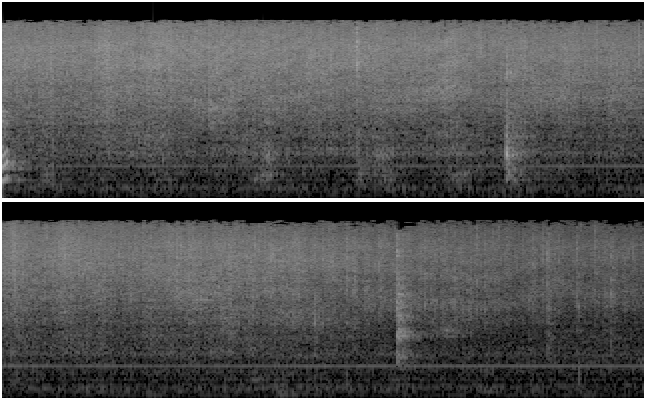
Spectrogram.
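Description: Sliced onion, fennel seeds and grated dry coconut sizzling in oil in a kadhai while a metal spatula stirs them; the sizzle slowly fades. The spatula knocks sharply against the pan twice, about four seconds in and again near the end.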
